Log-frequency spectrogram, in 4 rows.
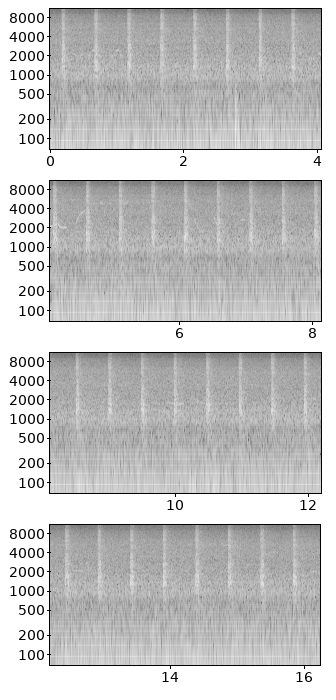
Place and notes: Green Ln, Malton, UK - field irrigation system ...
field irrigation system ... xlr SASS to Zoom H6 ... SASS on back of tractor at the furthest arc of the spray unit before it kicks back and tracks back ...
24 May, 06:22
